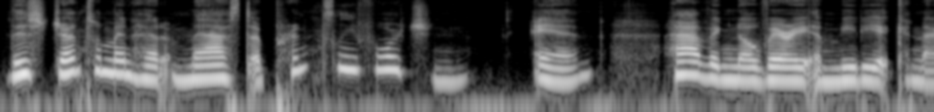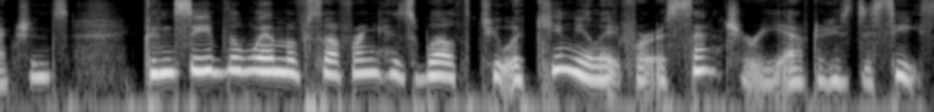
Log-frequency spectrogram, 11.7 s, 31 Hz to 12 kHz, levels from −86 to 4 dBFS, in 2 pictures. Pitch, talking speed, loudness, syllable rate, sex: 210 Hz, 145 wpm, -17 LUFS, 5.4 syllables/s, female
